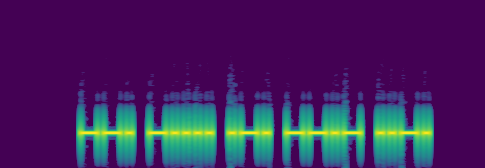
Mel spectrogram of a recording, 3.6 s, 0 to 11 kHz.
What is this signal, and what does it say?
Morse code, heard as a keyed tone, about 27 wpm, 700 Hz. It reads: G6RQF
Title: DXCC-100 Call Signs - 5 Characters - Repeated 3x - 28wpm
